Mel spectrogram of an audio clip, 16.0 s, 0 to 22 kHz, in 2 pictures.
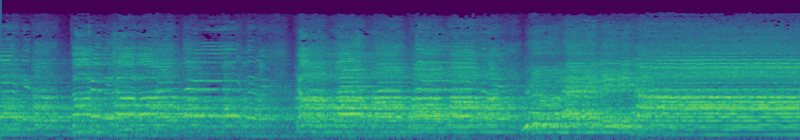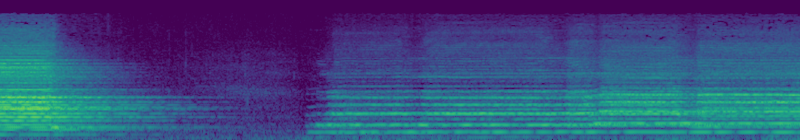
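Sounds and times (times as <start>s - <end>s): choir singing a cappella: 0.0s - 9.8s, 11.1s - 16.0s.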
